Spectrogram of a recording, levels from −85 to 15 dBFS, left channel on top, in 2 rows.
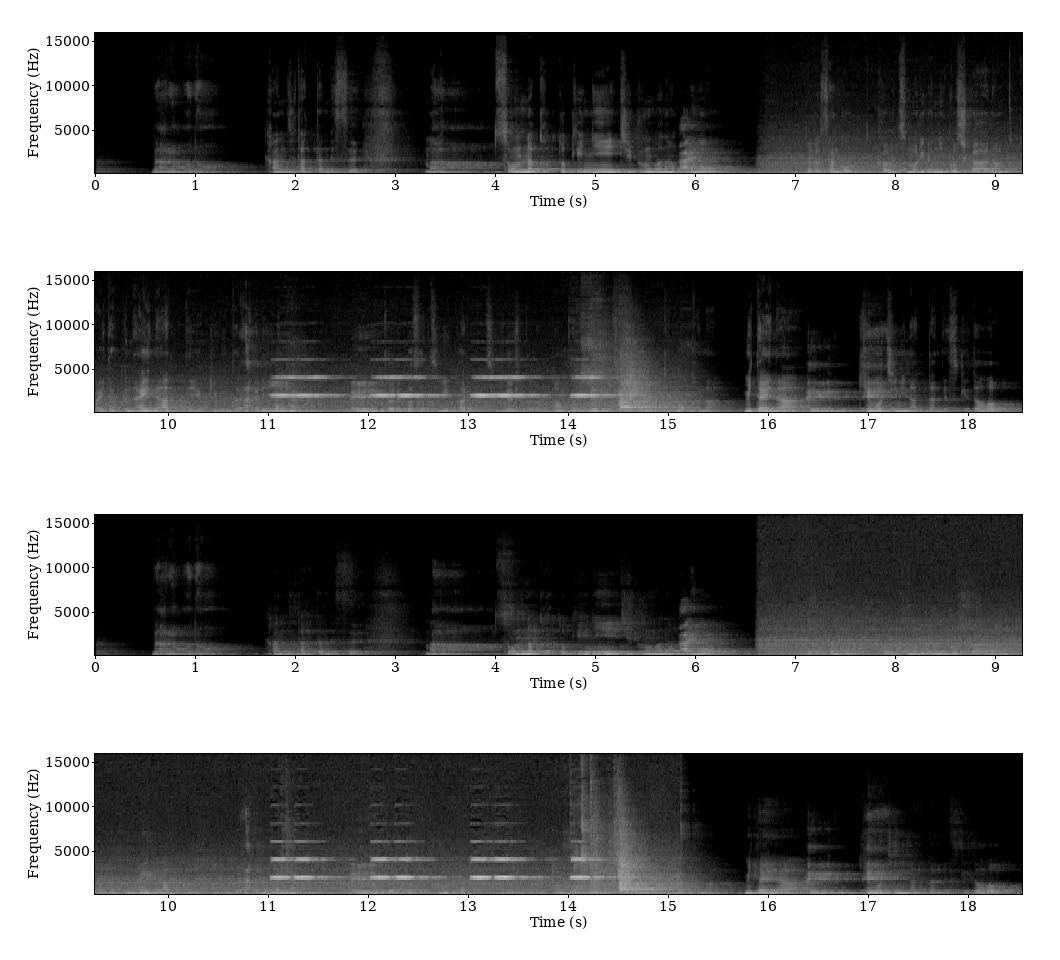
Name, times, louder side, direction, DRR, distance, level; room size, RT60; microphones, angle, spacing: voice 1, 0.6-1.3 3.3-4.0 5.8-6.1 10.7-11.3 11.8-12.2 16.4-17.2, left 1 dB, ahead, 2 dB, 3.1 m, -35 dB
voice 2, 1.7-3.0 3.3-3.5 4.0-6.3 7.1-11.3 12.2-16.4 16.9-18.4, left 1 dB, 55° left, 6 dB, 1.9 m, -33 dB
sound 1, 6.6-15.1, right 3 dB, 85° right, 4.0 m, -26 dB
22.0 x 20.0 x 7.0 m, 1.4 s
head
